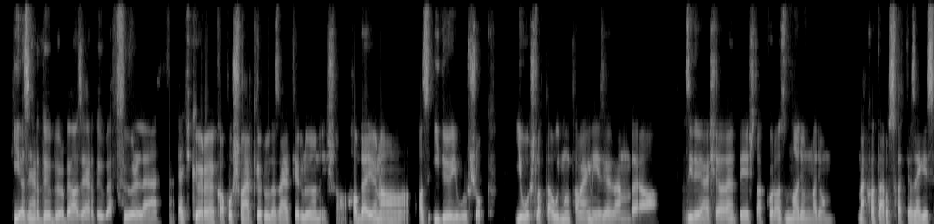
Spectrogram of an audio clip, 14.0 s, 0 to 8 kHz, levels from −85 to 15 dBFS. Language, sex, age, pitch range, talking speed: Hungarian, male, 30-49, 90-105 Hz, 150 wpm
